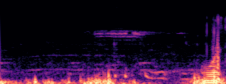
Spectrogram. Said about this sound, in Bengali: ওই দেখো গাইস মনে মাথায় আমাদের একটা পায়রা বসে আছে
